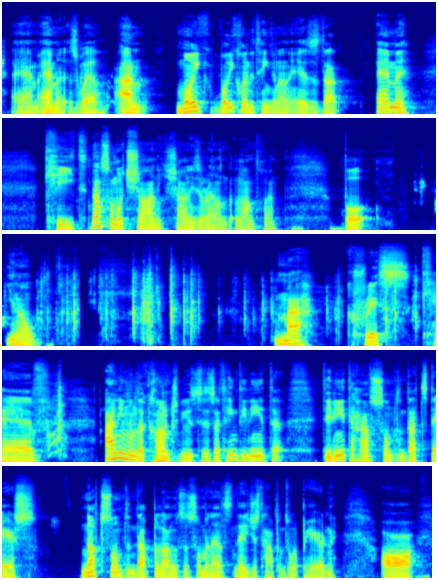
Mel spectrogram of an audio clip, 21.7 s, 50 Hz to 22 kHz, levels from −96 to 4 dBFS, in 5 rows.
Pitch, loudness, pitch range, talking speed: 105 Hz, -28 LUFS, 95-120 Hz, 175 wpm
